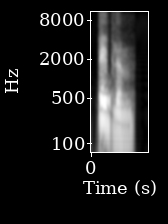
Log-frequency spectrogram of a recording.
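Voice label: "peplum", Indian English; Dictionary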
